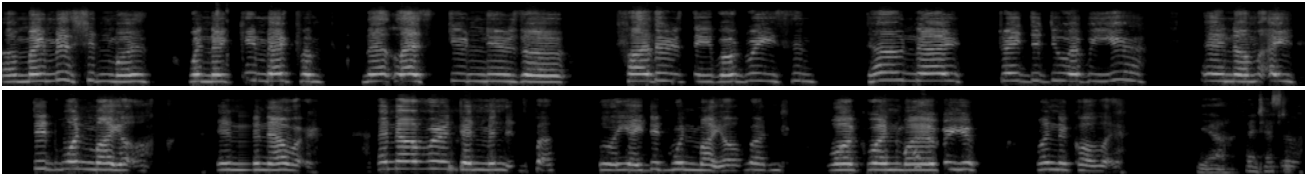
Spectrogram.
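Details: Adult with cerebral palsy described as quadriplegia with spasticity, speaking; dysarthria (cerebral palsy).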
